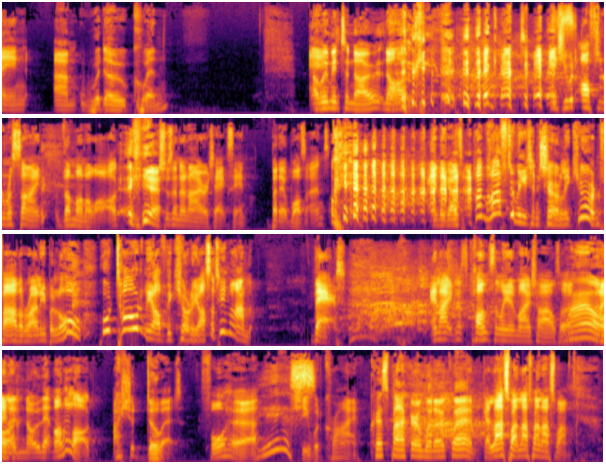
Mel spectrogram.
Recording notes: Fan Fiction (LIVE!). In front of a live sold out crowd.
